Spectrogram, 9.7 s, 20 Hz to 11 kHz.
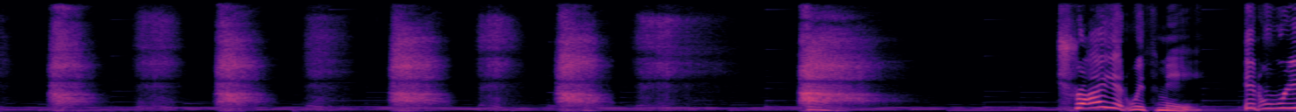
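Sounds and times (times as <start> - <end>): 
slow deep breaths for a calming breathing exercise: 0.0 - 7.0
soft sustained music: 0.0 - 9.7
speech: 8.4 - 9.7.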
